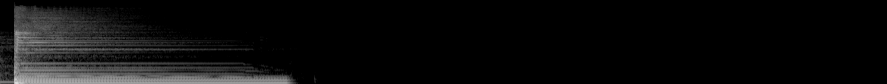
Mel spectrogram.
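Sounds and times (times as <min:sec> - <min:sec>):
musical chord: 0:00.2 - 0:02.9.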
